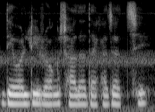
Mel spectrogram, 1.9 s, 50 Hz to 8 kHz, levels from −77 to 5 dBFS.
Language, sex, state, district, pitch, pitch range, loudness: Bengali, female, West Bengal, Cooch Behar, 200 Hz, 195-210 Hz, -16 LUFS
